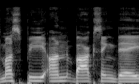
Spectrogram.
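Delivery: ordinary delivery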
